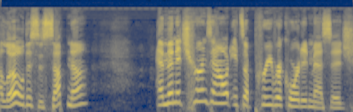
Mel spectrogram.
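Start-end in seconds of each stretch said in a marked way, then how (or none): 0.0-1.1 put-on formal, professional telephone voice. Home alone, answering a call that might be a job interview; put-on professional phone voice. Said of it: "So you answer in your professional voice".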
